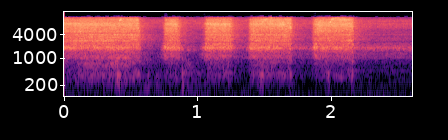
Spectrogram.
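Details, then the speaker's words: 6T40E transmission from a 2011 Chevy Cruze with a 3rd-to-4th slip, air test of the clutch piston held down: five or six sharp hissing puffs in under three seconds, normal bleed through the piston hole that lets it return to rest. "What happens, the pressure will overcome that hole to apply that piston. And then the hole is there so the piston can go back to its rest state."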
